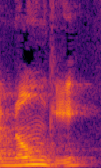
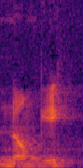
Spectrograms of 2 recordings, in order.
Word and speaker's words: Nøgne Ø: it was brewed by nungi uh in Norway with collaboration with terapin and I believe I pronounced it correctly because I watched a video and Spike pronounced it n noi so hopefully that's right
